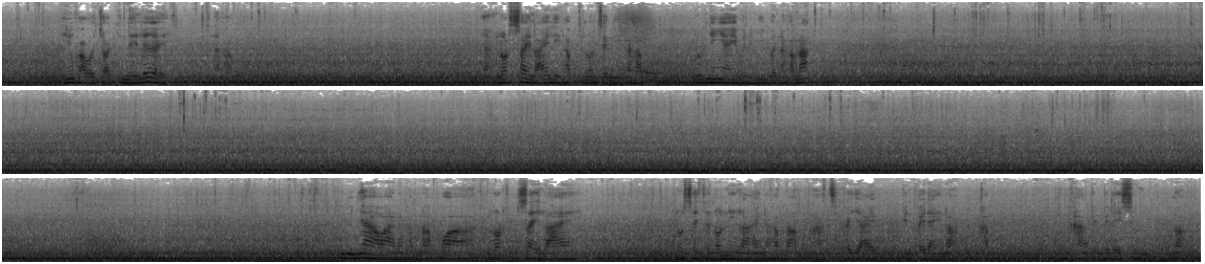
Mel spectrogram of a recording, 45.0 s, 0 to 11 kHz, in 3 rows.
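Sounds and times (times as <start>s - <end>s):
car engine and tyre drone: 0.0s - 45.0s
faint rattles: 6.7s - 38.4s.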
